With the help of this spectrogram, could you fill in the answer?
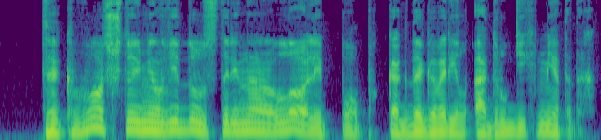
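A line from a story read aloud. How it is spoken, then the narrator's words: Grumbled. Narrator (Russian): буркнул он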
